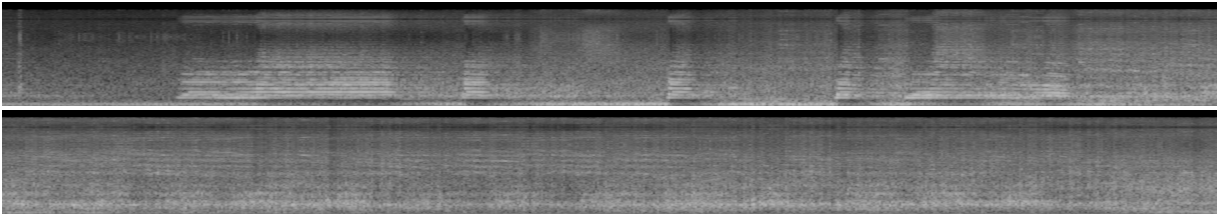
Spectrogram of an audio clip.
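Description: Amtrak passenger train sounding its horn in a series of blasts for the grade crossing, from about two seconds in to about ten seconds, then its cars rumbling and clattering steadily past on the rails.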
